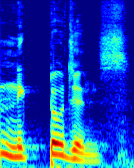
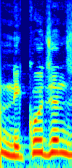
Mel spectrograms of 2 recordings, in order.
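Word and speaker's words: pnictogens: नाम दिया जाता है इसको बोला जाता है nictoins ठीक है कुछ लोग इसको nichodance भी प्रोनाउंस करते हैं टीको साइलेंट रख के कुछ जेंट्स भी बोलते हैं दोनों ही ठीक है nictoins क्यों बोलते हैं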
